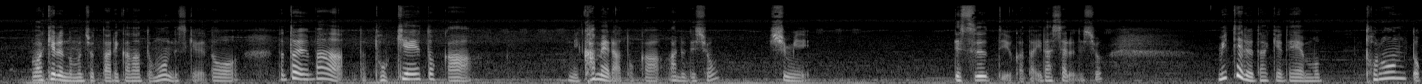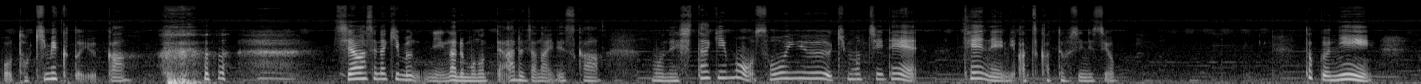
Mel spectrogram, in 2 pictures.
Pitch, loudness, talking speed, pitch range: 175 Hz, -24 LUFS, 275 characters per minute, 150-245 Hz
